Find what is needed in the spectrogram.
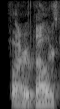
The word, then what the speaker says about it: Thundercats: And I had a Thundercats belt buckle. Whew. I think I still have it. Man, the drip. Let me tell you, I always felt so swaggy with that Thunderbelts belt buckle on. – Thundercats cat buckle.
